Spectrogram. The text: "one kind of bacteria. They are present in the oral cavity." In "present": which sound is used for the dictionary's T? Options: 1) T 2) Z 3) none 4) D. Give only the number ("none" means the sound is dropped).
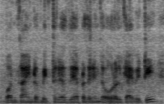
3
